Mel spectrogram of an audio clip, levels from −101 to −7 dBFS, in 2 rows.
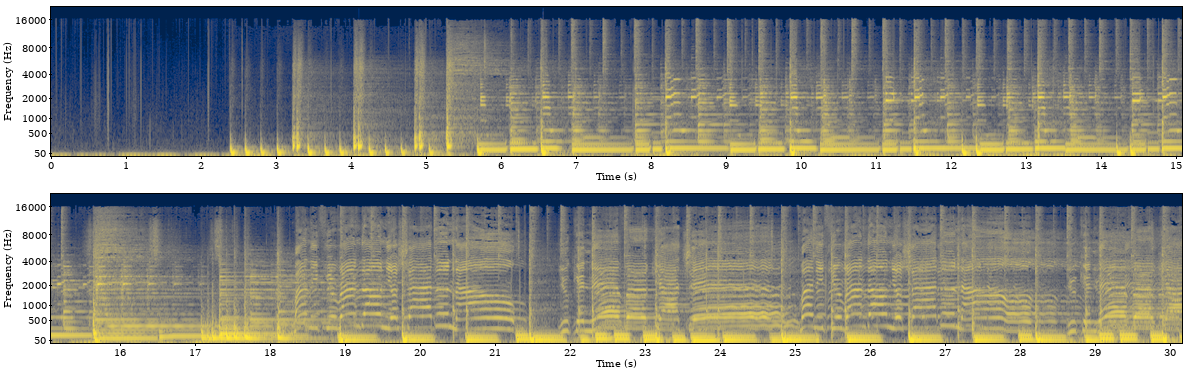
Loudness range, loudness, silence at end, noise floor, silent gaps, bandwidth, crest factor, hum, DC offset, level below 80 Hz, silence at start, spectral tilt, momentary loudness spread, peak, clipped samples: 3 LU; -17 LUFS; 0 s; -38 dBFS; none; 17 kHz; 16 dB; none; under 0.1%; -20 dBFS; 0 s; -5 dB/octave; 6 LU; 0 dBFS; under 0.1%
